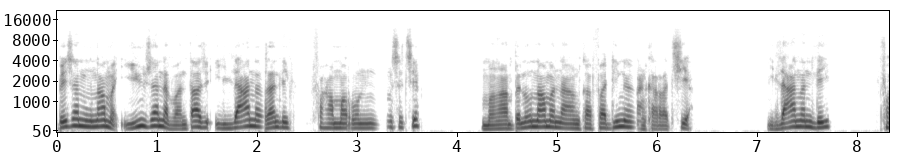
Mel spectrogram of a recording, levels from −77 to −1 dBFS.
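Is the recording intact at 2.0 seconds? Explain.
No. Just after "nama io zany avantage", a burst of packet loss runs from 1.99 to 2.09 s. The receiver stretches the last sound for about 80 ms as a fading buzz or hiss rather than going silent, and speech then resumes with about 80 ms skipped.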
